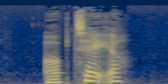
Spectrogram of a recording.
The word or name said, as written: optager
